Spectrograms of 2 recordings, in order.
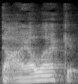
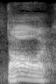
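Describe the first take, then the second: First: It is said so it sounds like 'dialect'. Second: It is said so it sounds like 'Dalek'. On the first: The speaker calls it wrong. "I always go like a dialect" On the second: The speaker calls it right. "it's Dalek, stop it"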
